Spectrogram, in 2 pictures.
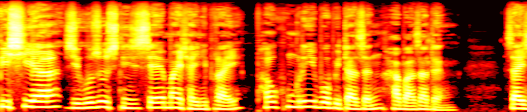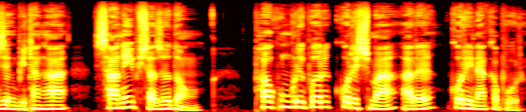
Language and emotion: Bodo, neutral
